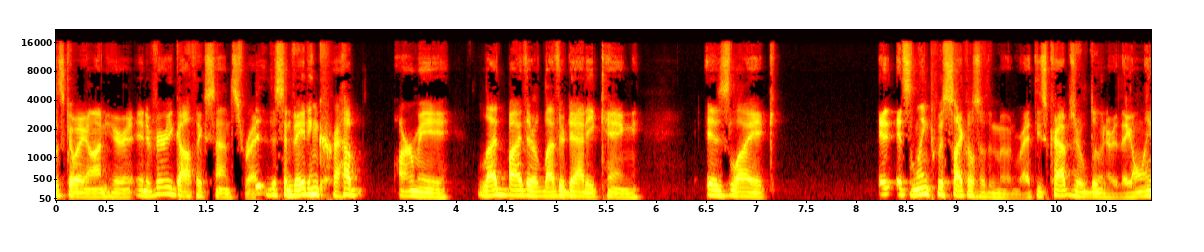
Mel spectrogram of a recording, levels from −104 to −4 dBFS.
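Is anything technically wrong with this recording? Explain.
Yes. At 1.99 s the speech jumps abruptly forward, about a second missing with no gap: a skip ahead, where queued audio was dropped, likely on buffer overflow. From 2.11 to 5.04 s the speech sounds hurried, running at 116% with unchanged pitch: jitter buffer speed-up, trimming pitch periods to remove about half a second of excess delay.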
